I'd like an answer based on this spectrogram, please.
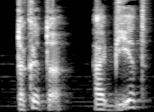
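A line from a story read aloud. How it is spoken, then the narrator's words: Mumbling. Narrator (Russian): промямлил Рыжий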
